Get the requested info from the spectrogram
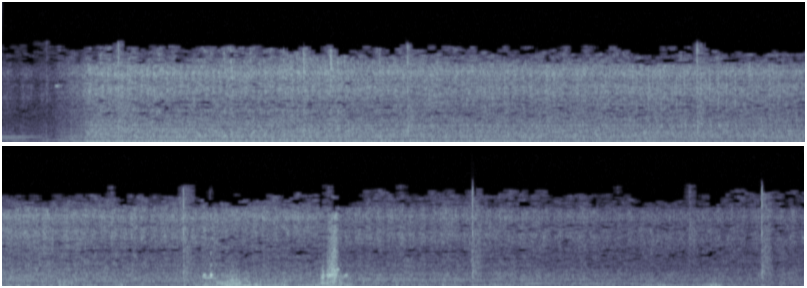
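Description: Motorcycle engine running on the move, with wind rushing over the microphone. It starts suddenly about half a second in, the engine note sinks a little over the next few seconds, and there is a louder swell around five seconds in.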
